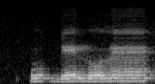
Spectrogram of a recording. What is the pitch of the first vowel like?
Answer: low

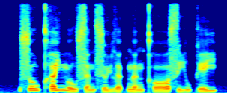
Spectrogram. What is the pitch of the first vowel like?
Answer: high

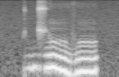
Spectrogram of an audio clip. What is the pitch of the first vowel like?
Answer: falling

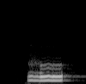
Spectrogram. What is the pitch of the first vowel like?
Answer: low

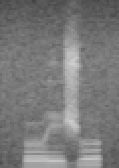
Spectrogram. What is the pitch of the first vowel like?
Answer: low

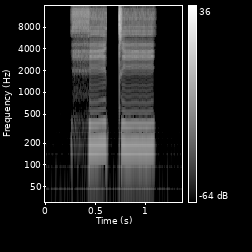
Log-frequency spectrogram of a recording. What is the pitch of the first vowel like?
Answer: high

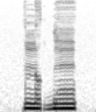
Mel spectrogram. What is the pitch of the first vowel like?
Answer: falling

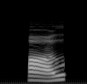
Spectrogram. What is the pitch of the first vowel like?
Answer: low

